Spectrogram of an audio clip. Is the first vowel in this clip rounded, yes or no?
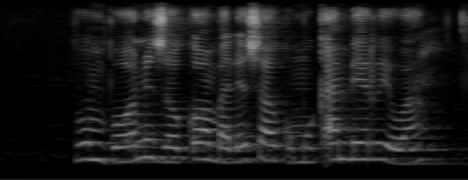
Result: yes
